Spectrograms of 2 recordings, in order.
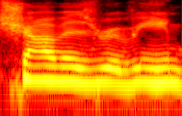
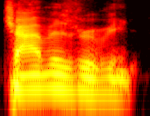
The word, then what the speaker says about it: Chavez Ravine: of my Heritage and I'm pronouncing it Chavez Ravine Chavez Ravine I'm sorry Chavez Ravine before before everybody on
